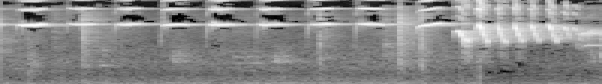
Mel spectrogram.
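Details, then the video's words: White-rumped shama singing competitively: a high, thin note repeated about three times a second, then a fast buzzy pulsed trill ending in a short whistle. "Chòe lửa hót đấuđập đuôi đảo giọng liên tục!. cực bền.chòe lửa hót nhiều giọng"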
